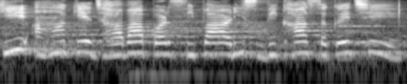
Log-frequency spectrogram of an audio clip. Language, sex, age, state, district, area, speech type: Maithili, female, 45-60, Bihar, Supaul, rural, read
